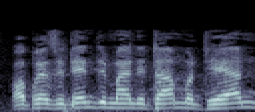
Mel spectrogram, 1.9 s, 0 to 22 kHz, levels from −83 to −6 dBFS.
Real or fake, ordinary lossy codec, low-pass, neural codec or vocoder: real; none; 7.2 kHz; none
